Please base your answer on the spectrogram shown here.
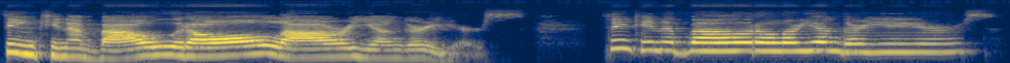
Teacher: O about, como termina com T, ele faz rarara.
